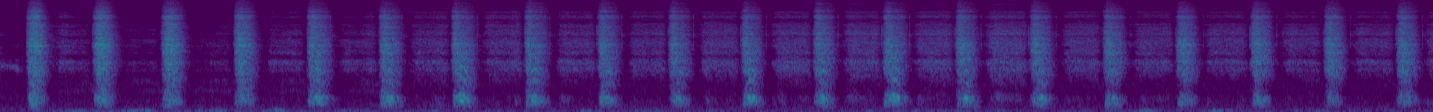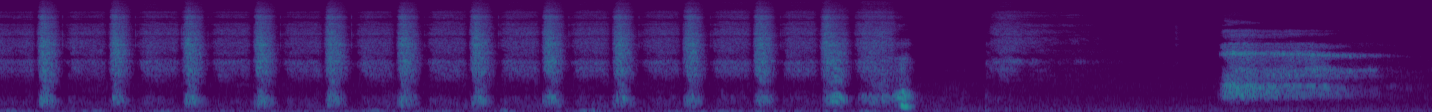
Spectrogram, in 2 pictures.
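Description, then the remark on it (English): Rapid, forceful nasal exhalations, pushed out with the abdomen as a breathing exercise, pump out in a steady rhythm, roughly two per second for about seventeen seconds, loud, then give way to a couple of slower, longer breaths. “you use your abdomen, okay, to kind of like push the air out through your nose, and then you inhale through your nose too”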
